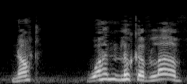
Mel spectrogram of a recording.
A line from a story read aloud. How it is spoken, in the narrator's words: she cries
